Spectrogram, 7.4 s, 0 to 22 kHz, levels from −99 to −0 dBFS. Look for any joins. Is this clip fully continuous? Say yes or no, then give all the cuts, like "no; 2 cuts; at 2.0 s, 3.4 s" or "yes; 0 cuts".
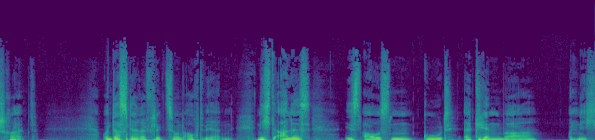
no; 3 cuts; at 1.6 s, 2.5 s, 4.5 s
